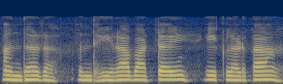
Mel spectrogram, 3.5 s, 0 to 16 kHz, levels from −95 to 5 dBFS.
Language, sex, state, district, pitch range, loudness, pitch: Bhojpuri, female, Uttar Pradesh, Ghazipur, 175-190 Hz, -16 LUFS, 185 Hz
